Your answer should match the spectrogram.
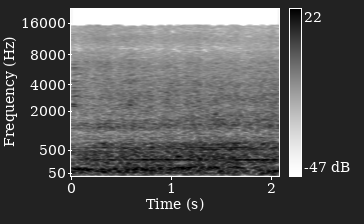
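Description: Steady machine noise of commercial kitchen equipment: an even rushing hiss over a low rumble, with one steady low hum.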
